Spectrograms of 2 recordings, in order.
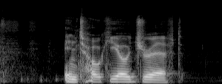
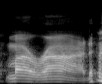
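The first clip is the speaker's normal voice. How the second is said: put-on off-camera heckler aping a Southern accent; mock the Southern vowel in "ride"; lightly parodied Southern twang. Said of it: "making fun of the way he talks".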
